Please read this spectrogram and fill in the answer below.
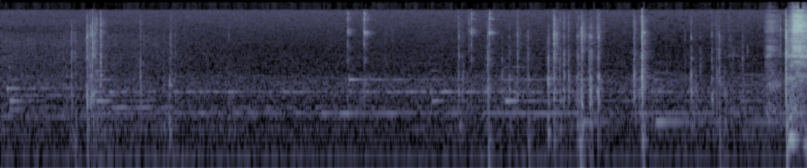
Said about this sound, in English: I knew it was the keyboard.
